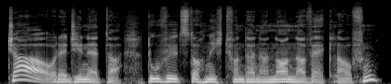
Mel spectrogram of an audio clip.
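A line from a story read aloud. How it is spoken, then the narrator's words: Loud, in Venetian dialect. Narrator (German): sagte er auf Veneziano und laut genug, dass die Frau es hören konnte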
